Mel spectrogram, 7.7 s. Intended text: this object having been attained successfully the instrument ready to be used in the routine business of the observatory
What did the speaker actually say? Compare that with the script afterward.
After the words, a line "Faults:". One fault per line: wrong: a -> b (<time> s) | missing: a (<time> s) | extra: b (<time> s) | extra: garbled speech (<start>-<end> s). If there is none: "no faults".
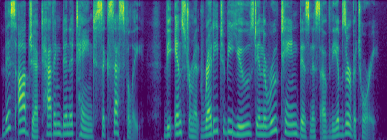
this object having been attained successfully the instrument ready to be used in the routine business of the observatory
Faults:
no faults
